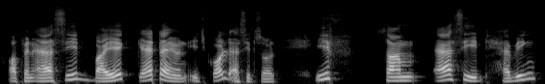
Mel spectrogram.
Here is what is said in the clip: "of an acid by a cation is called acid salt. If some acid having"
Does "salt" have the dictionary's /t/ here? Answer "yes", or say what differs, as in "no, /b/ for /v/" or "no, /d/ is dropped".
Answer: no, /t/ is dropped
